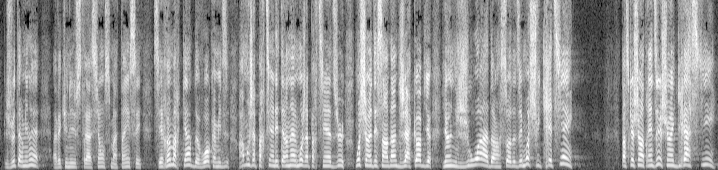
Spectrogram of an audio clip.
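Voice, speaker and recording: A man from Quebec with a Québécois accent, preaching a sermon in an animated way, acting out voices and swinging between loud and hushed. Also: high-pitched, a little fast, big-room sound. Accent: Québécois French. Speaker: pastor.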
